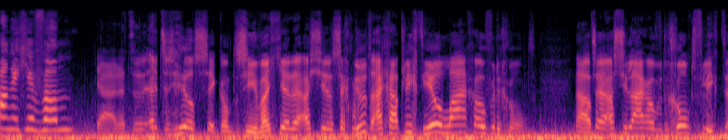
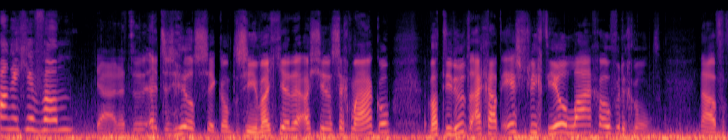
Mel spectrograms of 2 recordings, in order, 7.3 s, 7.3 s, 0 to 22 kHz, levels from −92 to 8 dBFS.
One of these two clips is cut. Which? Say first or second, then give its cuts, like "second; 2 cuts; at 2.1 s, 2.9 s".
first; 3 cuts; at 3.5 s, 4.0 s, 5.9 s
